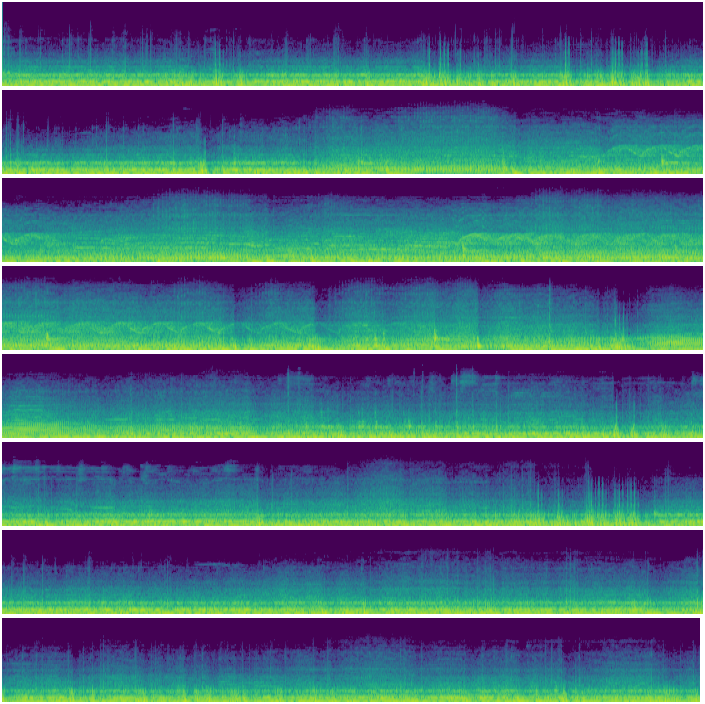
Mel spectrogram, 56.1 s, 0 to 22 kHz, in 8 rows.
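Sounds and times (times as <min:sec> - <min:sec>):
road traffic rumble: 0:00.0 - 0:56.0
siren wailing: 0:12.5 - 0:25.5.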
